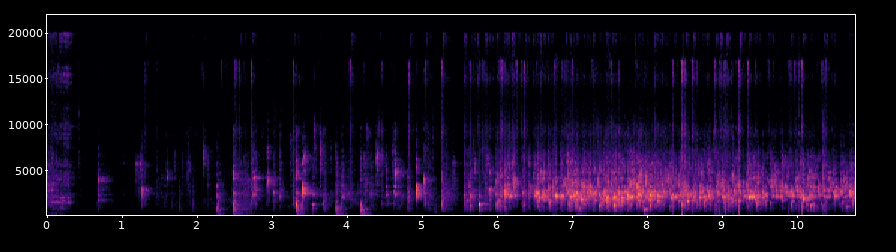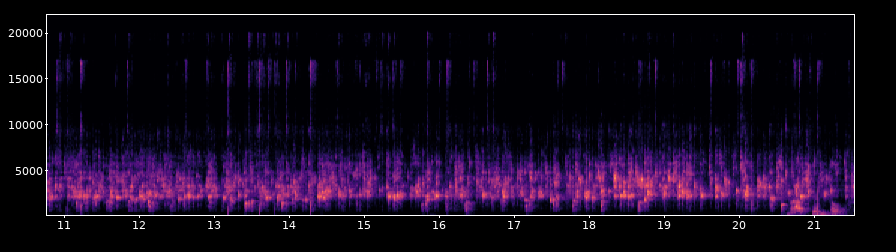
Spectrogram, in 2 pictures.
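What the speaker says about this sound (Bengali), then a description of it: "বন্ধুরা তেল গরম হয়ে গেছে, এবার আমি প্রথমে শুকনো লঙ্কা কটা দিয়ে দেবো" Dried red chillies fry in hot oil in a kadai, giving a loud, steady crackling sizzle that builds after a few seconds of clatter and continues throughout.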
